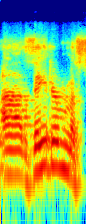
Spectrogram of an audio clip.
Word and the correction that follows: Zafar: Massoud, is that how you pronounce his name? – Zafar Massoud. You're forgiven. It's a Pakistani name.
